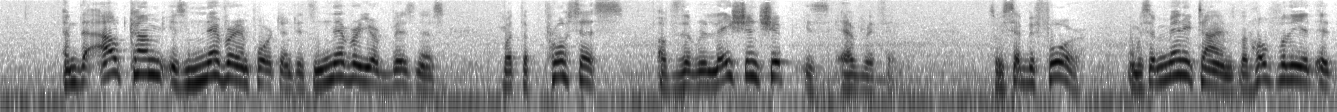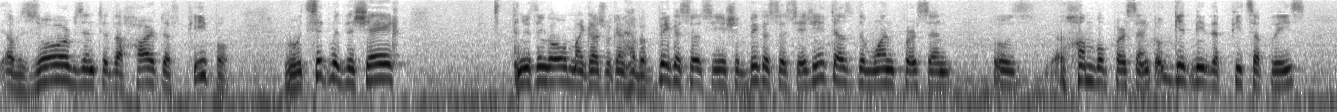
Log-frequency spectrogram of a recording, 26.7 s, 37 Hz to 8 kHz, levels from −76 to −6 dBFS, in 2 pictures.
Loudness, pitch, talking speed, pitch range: -19 LUFS, 145 Hz, 165 wpm, 130-170 Hz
